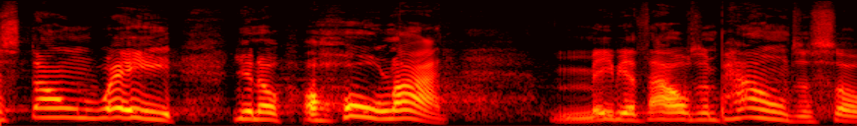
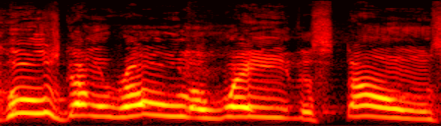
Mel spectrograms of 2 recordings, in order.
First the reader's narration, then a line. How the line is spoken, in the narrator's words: the women shouted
